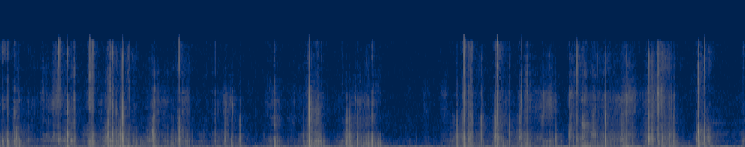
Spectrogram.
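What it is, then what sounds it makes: Studded faux leather crossbody bag. Long black-painted nails tap and scratch the metal-studded front panel of a small, round, brown faux leather crossbody bag, which is hollow and soft-bodied and held up close. Quick, dry clicking taps mix with crinkly, scratchy rubbing, all at a quiet level with no ringing after each touch.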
